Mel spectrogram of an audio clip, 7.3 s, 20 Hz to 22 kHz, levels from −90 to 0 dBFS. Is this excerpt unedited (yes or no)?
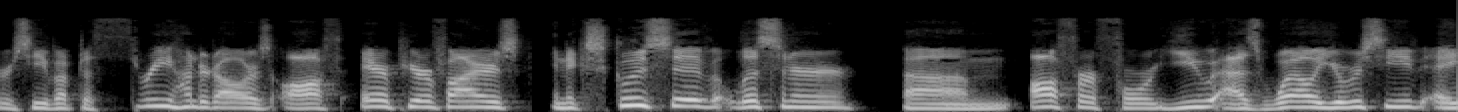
no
